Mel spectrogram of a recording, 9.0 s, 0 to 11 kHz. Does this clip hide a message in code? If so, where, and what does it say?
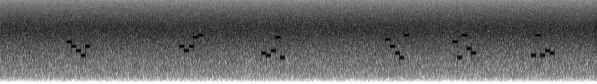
Yes: five-tone selective call (ZVEI) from 1.0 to 8.3 s, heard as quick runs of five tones, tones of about 70 ms, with radio hiss and a squelch burst at the end. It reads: 86426 64600 32401 96311 81153 22243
